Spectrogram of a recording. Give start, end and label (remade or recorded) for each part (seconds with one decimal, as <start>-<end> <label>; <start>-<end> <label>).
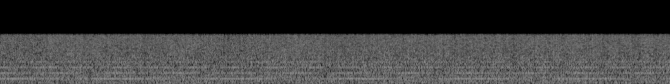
0.0-0.4 recorded; 0.4-2.0 remade; 2.0-2.6 recorded; 2.6-6.7 remade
